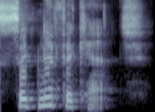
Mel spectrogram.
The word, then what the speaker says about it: significant: Significant. Second syllable stress. Significant.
